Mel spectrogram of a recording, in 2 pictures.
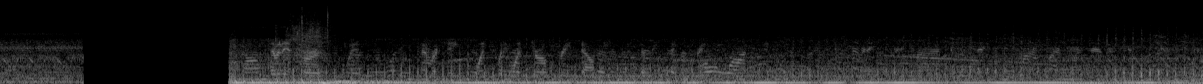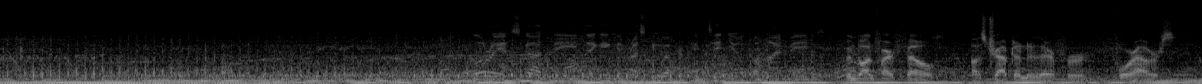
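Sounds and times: low throbbing rumble: 2.3s - 24.0s.

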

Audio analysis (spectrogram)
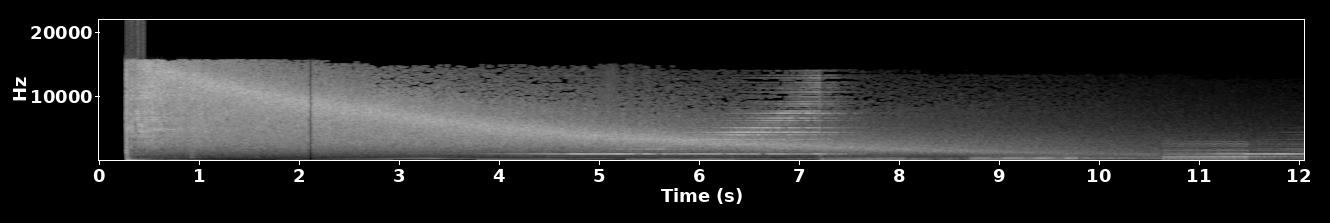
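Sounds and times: heavy electronic hit: 0.3s - 5.7s
noise sweep downward: 0.3s - 12.0s
steady high synth note: 0.3s - 12.0s.

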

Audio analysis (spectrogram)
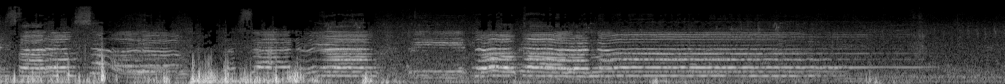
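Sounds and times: group singing a chord: 0.0s - 9.4s.

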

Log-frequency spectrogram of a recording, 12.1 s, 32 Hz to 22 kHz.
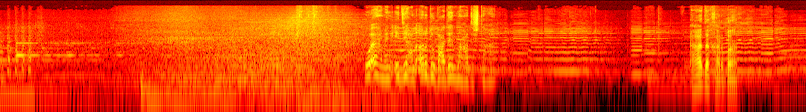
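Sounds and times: drama score with low pulse: 0.0s - 6.4s
car driving away: 1.2s - 5.5s.

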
